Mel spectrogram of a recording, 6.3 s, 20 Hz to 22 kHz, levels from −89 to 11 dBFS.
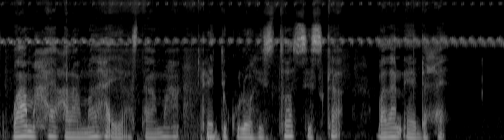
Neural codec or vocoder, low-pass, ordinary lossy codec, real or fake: none; none; none; real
